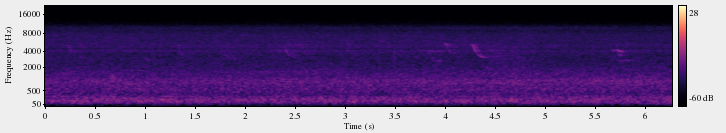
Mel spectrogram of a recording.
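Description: Steady faint outdoor background hiss with a few short, high bird chirps, one of them falling in pitch about four seconds in.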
